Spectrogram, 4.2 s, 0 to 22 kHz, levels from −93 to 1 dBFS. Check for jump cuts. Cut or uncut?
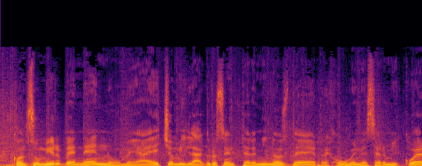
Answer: uncut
